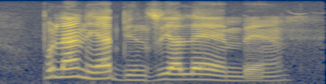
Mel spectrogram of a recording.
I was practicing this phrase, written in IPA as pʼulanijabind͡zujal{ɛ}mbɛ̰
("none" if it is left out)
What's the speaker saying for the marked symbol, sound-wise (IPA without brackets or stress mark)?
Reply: ɛː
